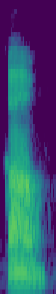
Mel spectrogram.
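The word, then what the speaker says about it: calm: चीज उज्जवल है व नेक्स्ट है काम काम का मतलब होता है शांत इसमें एल साइलेंट है शांत या स्थिर केयरफुल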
